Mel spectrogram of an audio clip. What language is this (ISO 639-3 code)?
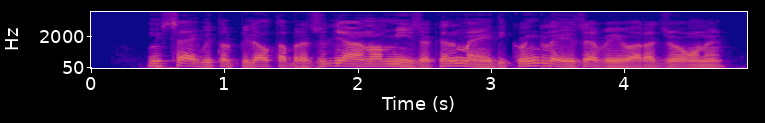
ita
